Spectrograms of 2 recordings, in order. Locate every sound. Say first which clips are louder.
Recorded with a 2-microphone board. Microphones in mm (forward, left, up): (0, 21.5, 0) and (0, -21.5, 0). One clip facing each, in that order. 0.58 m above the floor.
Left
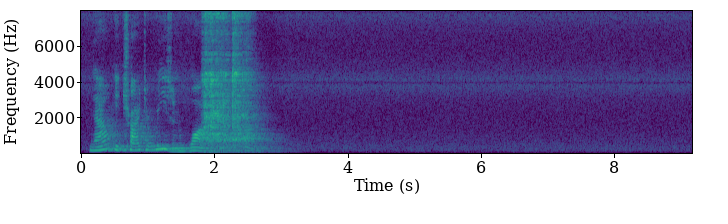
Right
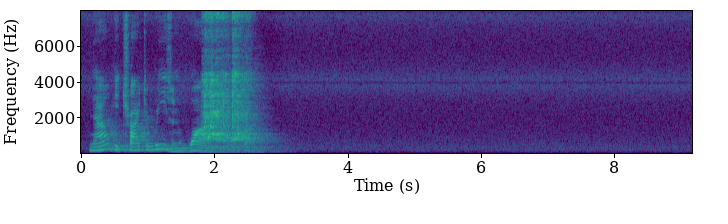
0.1 s a woman speaking: right 2 dB; 50° right (ahead or behind), 2.5 m; by 2.8 s 65° right (ahead or behind), 3.5 m
1.8 s dishes clattering: right 4 dB; 40° right (ahead or behind), 3.5 m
